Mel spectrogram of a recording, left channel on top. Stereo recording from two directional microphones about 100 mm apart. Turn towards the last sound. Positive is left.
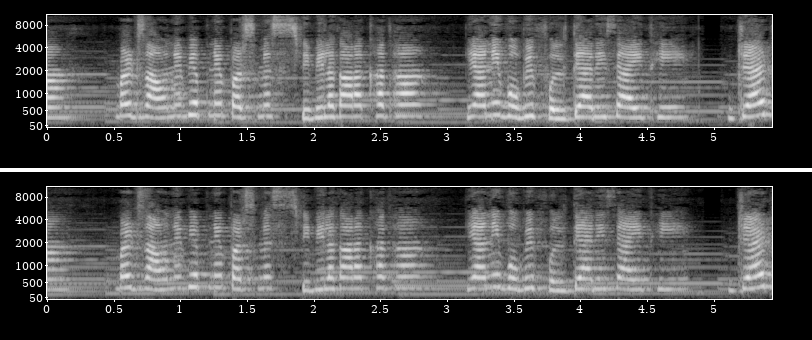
turn(degrees=40)  # may be behind; listen again after turning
